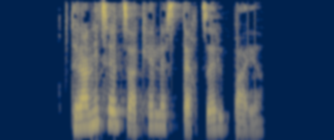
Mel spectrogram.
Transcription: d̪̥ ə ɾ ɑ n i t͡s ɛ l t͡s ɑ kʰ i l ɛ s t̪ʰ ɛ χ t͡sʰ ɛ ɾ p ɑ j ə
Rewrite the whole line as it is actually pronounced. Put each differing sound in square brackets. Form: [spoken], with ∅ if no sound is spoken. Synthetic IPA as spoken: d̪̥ ə ɾ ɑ n i [t͡sʰ] ɛ l t͡s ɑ kʰ [ɛ] l ɛ s [t̪] ɛ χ [t͡s] ɛ [l] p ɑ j ə

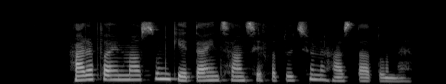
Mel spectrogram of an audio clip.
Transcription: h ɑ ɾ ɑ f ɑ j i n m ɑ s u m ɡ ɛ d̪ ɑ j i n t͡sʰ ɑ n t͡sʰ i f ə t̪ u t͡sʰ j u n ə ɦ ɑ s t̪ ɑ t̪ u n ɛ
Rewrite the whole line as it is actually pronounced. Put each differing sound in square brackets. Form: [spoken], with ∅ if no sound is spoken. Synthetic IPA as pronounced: h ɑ ɾ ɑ f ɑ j i n m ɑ s u m ɡ ɛ [t̪] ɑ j i n t͡sʰ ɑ n t͡sʰ i [χ] ə t̪ u t͡sʰ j u n ə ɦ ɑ s t̪ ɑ t̪ u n ɛ

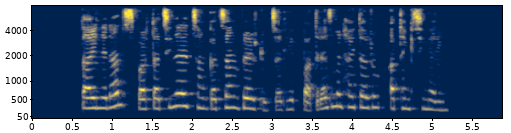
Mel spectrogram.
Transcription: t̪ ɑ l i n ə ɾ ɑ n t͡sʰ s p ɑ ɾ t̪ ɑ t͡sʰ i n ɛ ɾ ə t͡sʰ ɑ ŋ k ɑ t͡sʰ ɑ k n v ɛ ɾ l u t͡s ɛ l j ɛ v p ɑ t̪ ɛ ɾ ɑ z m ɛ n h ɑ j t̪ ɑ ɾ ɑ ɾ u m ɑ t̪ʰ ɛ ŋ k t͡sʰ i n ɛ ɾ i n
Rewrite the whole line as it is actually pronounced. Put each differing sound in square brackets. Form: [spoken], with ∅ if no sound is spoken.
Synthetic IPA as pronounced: t̪ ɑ [ɾ] i n ə ɾ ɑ n t͡sʰ s p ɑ ɾ t̪ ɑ t͡sʰ i n ɛ ɾ ə t͡sʰ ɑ ŋ k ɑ t͡sʰ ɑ [∅] n v ɛ ɾ l u t͡s ɛ l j ɛ v p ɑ t̪ ɛ ɾ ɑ z m ɛ n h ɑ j t̪ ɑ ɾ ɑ ɾ u m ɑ t̪ʰ ɛ ŋ k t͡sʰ i n ɛ ɾ i n

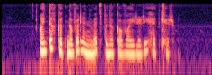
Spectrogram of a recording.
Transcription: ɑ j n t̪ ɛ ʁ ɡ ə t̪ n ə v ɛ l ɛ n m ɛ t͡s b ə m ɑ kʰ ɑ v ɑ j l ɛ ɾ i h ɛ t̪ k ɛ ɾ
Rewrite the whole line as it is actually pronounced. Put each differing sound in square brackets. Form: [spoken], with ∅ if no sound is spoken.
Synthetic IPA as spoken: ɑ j n t̪ ɛ ʁ ɡ ə t̪ n ə v ɛ l ɛ n m ɛ t͡s b ə [n] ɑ [k] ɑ v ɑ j [ɾ] ɛ ɾ i h ɛ t̪ [kʰ] ɛ ɾ

